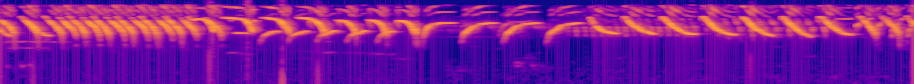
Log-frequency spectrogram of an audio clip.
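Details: Canary song used as a lure to train competition birds, a duel of singers: fast repeated downslurred whistled notes in rapid trills, then slower sweeping slurs, high-pitched and continuous.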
